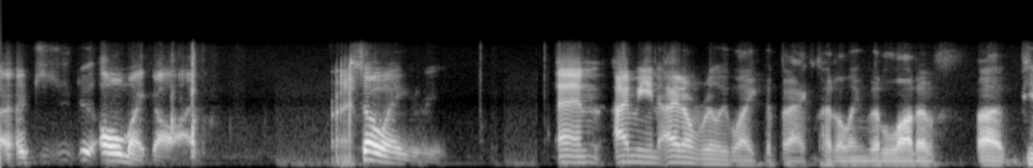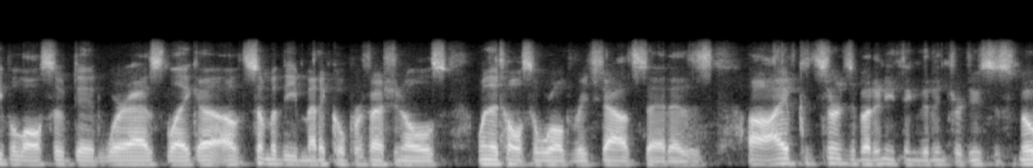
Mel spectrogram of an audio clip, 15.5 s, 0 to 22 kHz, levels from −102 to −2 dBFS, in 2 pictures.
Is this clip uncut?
yes; 0 cuts

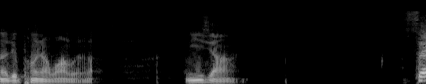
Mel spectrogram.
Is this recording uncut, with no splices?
no; 1 cut; at 1.8 s

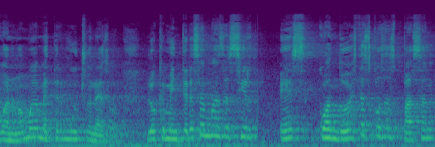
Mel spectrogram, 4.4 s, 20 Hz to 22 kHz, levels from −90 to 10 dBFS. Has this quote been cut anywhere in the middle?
no; 0 cuts

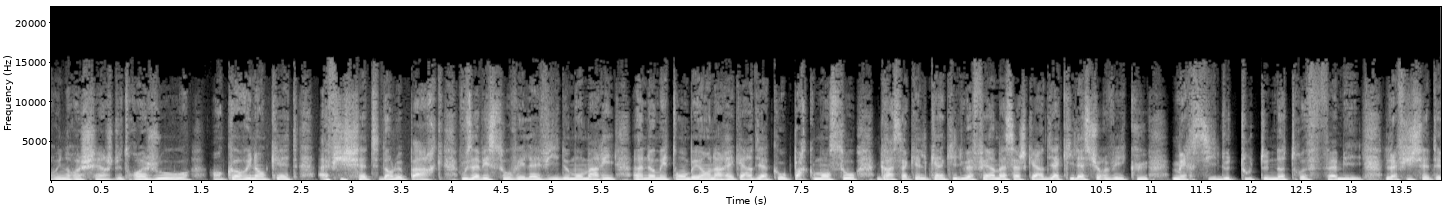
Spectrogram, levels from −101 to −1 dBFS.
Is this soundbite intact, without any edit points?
yes; 0 cuts

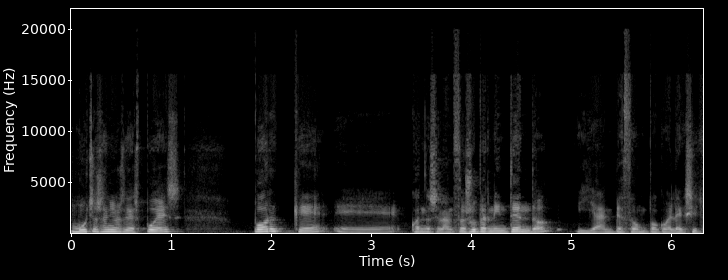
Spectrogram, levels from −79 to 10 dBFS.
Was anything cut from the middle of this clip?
no; 0 cuts

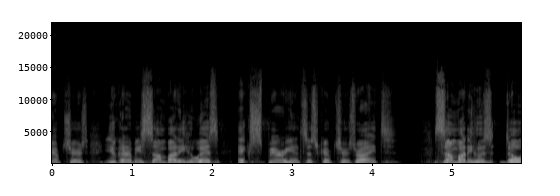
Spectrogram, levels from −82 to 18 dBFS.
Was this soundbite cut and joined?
no; 0 cuts

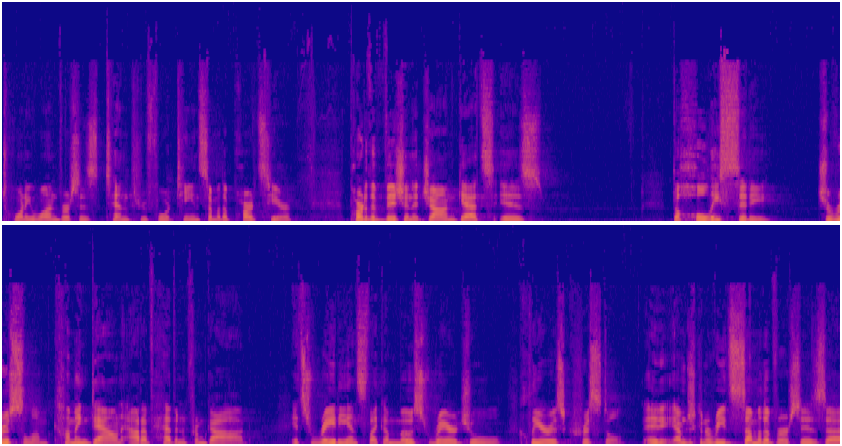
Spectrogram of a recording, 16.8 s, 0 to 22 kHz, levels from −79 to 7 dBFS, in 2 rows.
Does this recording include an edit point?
yes; 3 cuts; at 11.2 s, 13.5 s, 14.8 s

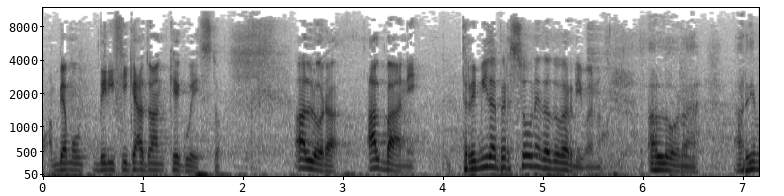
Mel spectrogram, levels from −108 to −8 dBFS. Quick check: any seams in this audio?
no; 0 cuts

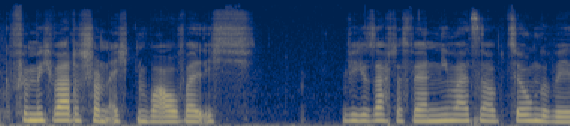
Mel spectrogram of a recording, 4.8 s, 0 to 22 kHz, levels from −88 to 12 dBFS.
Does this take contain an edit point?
no; 0 cuts

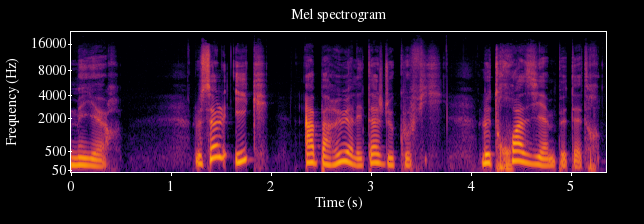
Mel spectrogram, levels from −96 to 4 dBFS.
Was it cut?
no; 0 cuts

